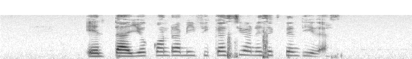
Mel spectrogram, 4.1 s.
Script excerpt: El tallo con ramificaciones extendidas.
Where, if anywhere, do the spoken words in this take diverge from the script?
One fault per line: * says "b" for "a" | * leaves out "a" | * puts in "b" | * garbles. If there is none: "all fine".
all fine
